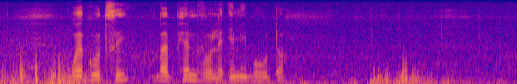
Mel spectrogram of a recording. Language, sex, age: Swati, male, 23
